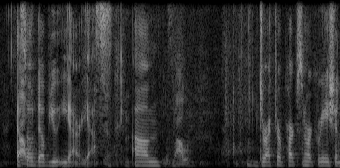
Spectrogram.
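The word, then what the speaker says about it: Sower: Sauer, S-O-W-E-R, yes. Sauer.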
